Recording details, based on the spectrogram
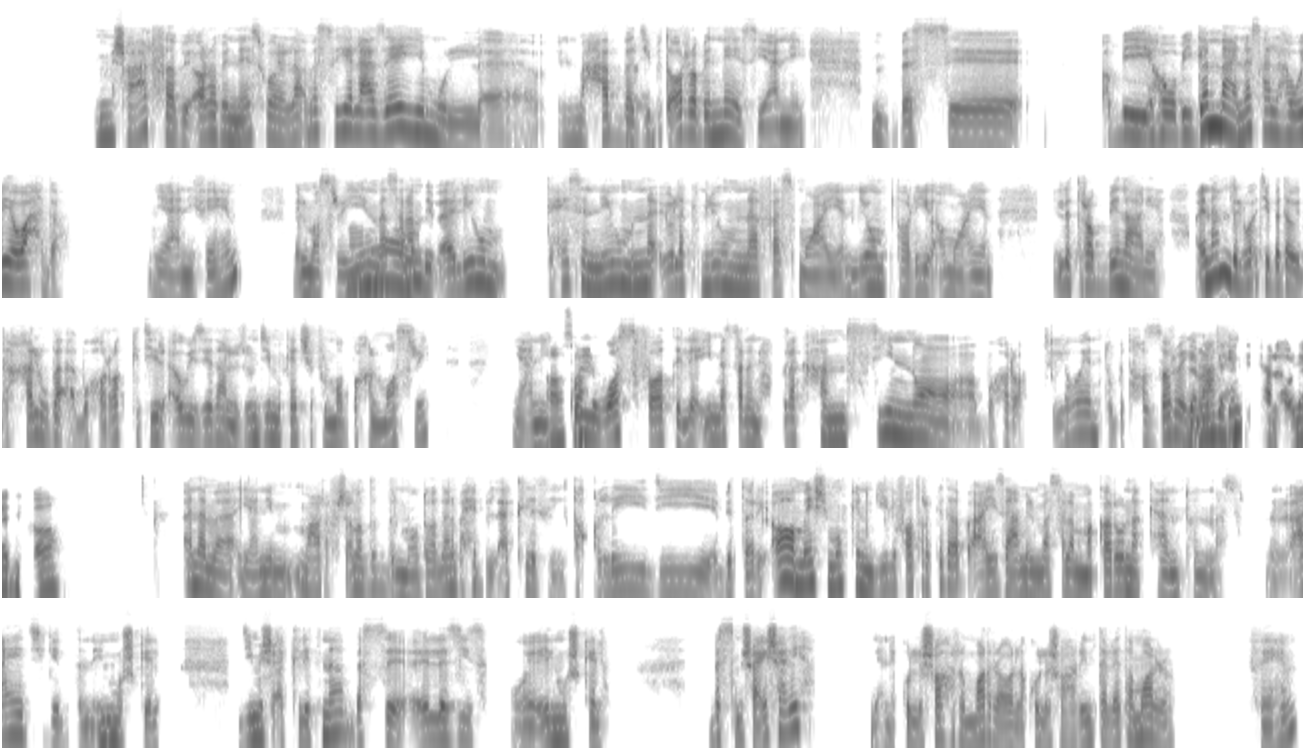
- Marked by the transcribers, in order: unintelligible speech; tapping; in English: "كانتون"
- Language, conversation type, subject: Arabic, podcast, إزاي بتورّثوا العادات والأكلات في بيتكم؟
